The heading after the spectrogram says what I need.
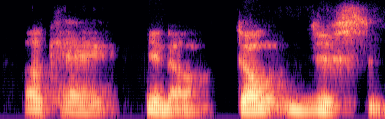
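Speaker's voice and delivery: ordinary talk, nothing marked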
